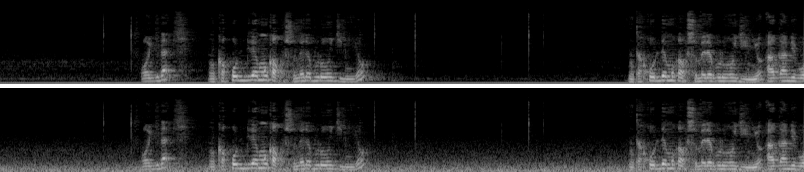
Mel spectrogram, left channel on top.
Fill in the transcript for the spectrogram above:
ojiraki nkakuddemu kakusomere bulungi nnyo agambe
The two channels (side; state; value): right; noise; rumble, 7 dB below the sound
